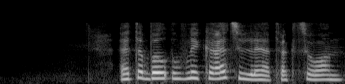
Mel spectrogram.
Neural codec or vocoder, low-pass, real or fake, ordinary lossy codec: codec, 16 kHz in and 24 kHz out, 0.6 kbps, FocalCodec, streaming, 2048 codes; 7.2 kHz; fake; none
